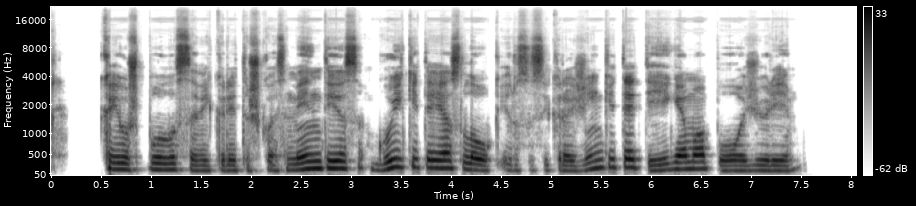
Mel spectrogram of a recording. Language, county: Lithuanian, Šiauliai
